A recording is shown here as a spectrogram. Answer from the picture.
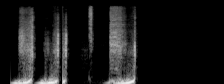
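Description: Record-scratch sound effect: four quick sweeping vinyl scratches within the first second and a half, stopping abruptly.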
